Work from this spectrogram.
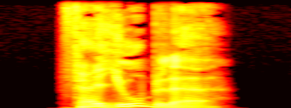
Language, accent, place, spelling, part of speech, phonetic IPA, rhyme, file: German, Germany, Berlin, verjuble, verb, [fɛɐ̯ˈjuːblə], -uːblə, De-verjuble.ogg
- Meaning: inflection of verjubeln: 1. first-person singular present 2. first/third-person singular subjunctive I 3. singular imperative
